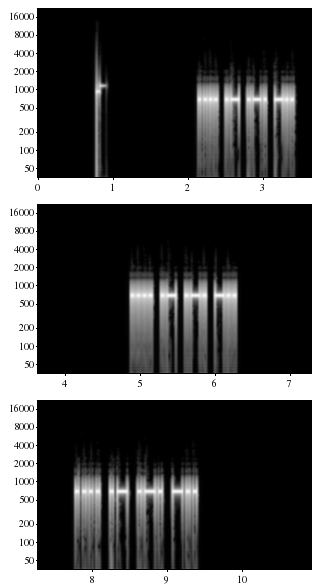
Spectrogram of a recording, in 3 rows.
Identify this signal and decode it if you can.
Morse code, heard as a keyed tone, about 29 wpm, 700 Hz. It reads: HARD HARD HARD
